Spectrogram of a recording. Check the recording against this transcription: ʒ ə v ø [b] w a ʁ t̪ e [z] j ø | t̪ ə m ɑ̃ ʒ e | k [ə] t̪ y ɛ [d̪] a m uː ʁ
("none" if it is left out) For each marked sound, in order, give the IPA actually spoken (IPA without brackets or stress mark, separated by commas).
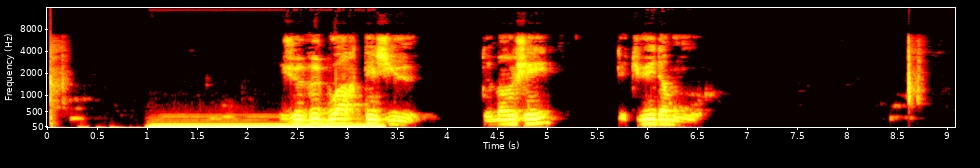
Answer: b, z, ə, d̪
